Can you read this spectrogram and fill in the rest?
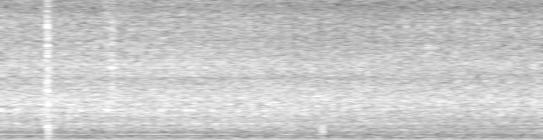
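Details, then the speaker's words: Car idling after repair; the metallic shearing and rubbing noise is gone, leaving a quiet, steady, even low hum; normal idle. "when you hear the car now it doesn't sound like an articulated lorry with its engine pulling itself apart none of that shearing noise the metal rubbing"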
